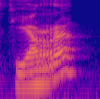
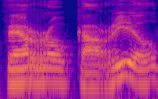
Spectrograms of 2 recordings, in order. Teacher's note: you can hear we kind of roll it we're going to trill it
